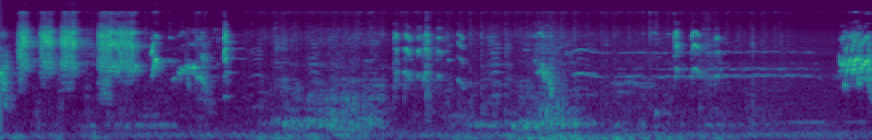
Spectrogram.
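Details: Breeding pair of budgerigars chirping: bursts of bright, scratchy high chirps and short whistled notes, with brief gaps between. A low hum runs underneath.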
